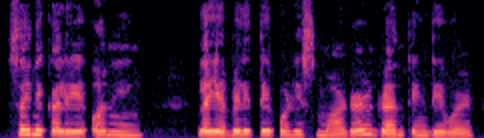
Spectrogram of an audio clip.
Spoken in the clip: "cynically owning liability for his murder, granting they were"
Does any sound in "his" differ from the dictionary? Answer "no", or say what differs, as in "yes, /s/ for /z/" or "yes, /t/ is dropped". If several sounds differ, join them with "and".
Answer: yes, /s/ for /z/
